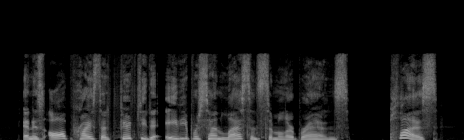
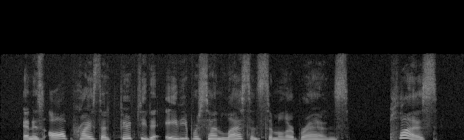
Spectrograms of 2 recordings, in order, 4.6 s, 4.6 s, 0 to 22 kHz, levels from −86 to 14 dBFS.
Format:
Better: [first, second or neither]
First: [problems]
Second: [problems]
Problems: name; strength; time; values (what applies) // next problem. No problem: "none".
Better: first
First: none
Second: hiss; faint; throughout; 30 dB below the speech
